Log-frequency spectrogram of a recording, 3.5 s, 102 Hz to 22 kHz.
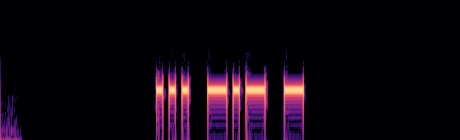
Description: Morse code, heard as a keyed tone, about 25 wpm, 700 Hz. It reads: SKT
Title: USA Call Sign Postfixes - 3 Letters 25wpm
